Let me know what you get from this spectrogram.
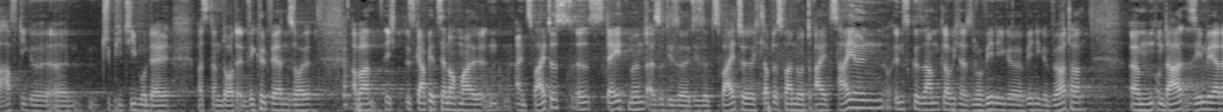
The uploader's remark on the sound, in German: Die Diskussion findet auf der Bühne des Waterkant Festivals 2023 statt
